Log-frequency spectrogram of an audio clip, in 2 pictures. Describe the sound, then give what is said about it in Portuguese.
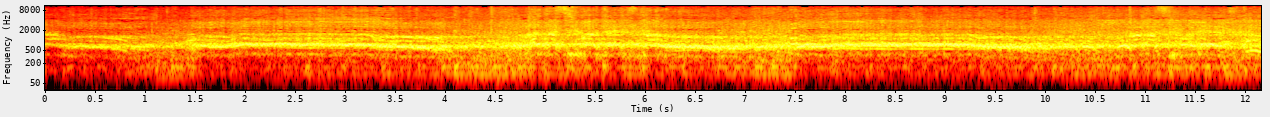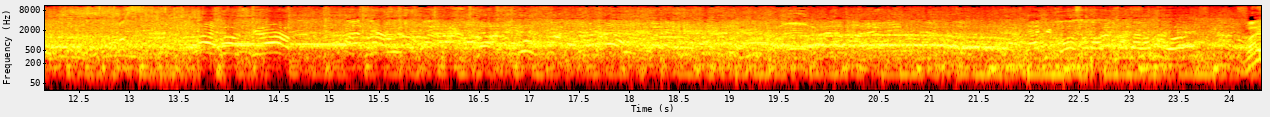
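A large crowd of Atlético Mineiro supporters chants 'Vai Pra Cima Deles, Galô' together in the stands, a chant used for the first attack of the game and to warm up the stands. It is a loud, continuous wall of massed voices with a steady melodic rhythm lasting throughout. “Próxima música, vamos ouvir o áudio de Vai Pra Cima Deles, Galô.”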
